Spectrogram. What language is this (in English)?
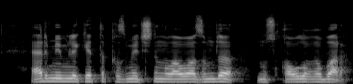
Kazakh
